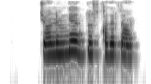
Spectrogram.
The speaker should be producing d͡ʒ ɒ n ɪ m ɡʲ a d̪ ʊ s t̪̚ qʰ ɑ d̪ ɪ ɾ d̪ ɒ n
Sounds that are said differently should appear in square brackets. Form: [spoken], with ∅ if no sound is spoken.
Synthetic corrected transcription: d͡ʒ ɒ n ɪ m ɡʲ a d̪ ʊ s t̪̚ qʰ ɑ d̪ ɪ ɾ d̪ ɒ n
